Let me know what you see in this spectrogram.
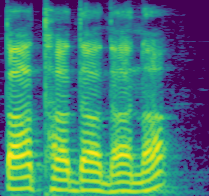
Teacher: दंत मतलब दांत से। आपकी जीभ जो है दांतों में टकरा जाए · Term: दंत व्यंजन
